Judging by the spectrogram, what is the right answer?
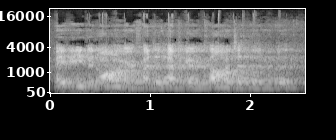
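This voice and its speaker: Delivering his valedictorian speech from a prepared text, this eighteen-year-old young man stumbles occasionally and speaks very fast. His voice is on the low side, with fairly even intonation. He faces an audience in a large, very echoey hall, recorded from a distant mic with faint background noise.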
